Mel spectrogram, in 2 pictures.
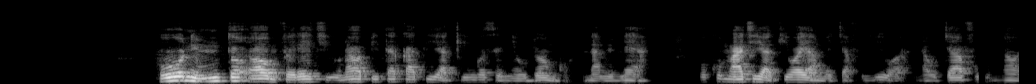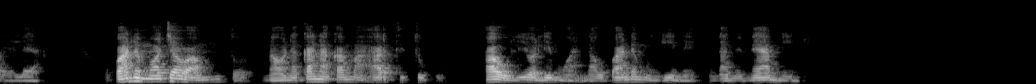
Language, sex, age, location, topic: Swahili, male, 50+, Nairobi, government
